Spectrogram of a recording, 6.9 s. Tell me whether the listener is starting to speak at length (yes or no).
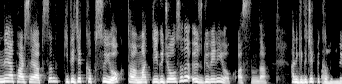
no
